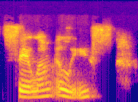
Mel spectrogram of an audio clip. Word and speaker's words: Salem Ilese: it pronounced actually yes so the way it's pronounced is salem elise but honestly you can pronounce it however you want to i never get offended i've heard many different pronunciations and i'm fine with all of them and actually when i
